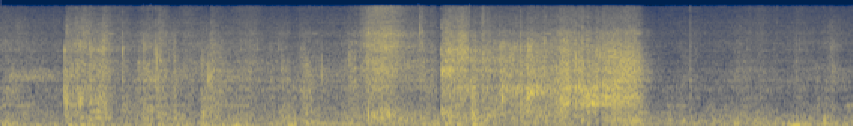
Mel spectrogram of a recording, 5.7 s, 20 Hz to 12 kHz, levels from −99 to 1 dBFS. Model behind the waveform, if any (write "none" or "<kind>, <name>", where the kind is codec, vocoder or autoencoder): codec, SNAC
